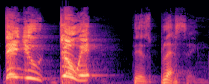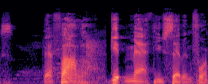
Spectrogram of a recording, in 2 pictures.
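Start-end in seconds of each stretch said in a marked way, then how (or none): 0.0-1.2 loud, higher shouted call; preaching at full force. Acted. Preacher calling on the congregation to talk back.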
